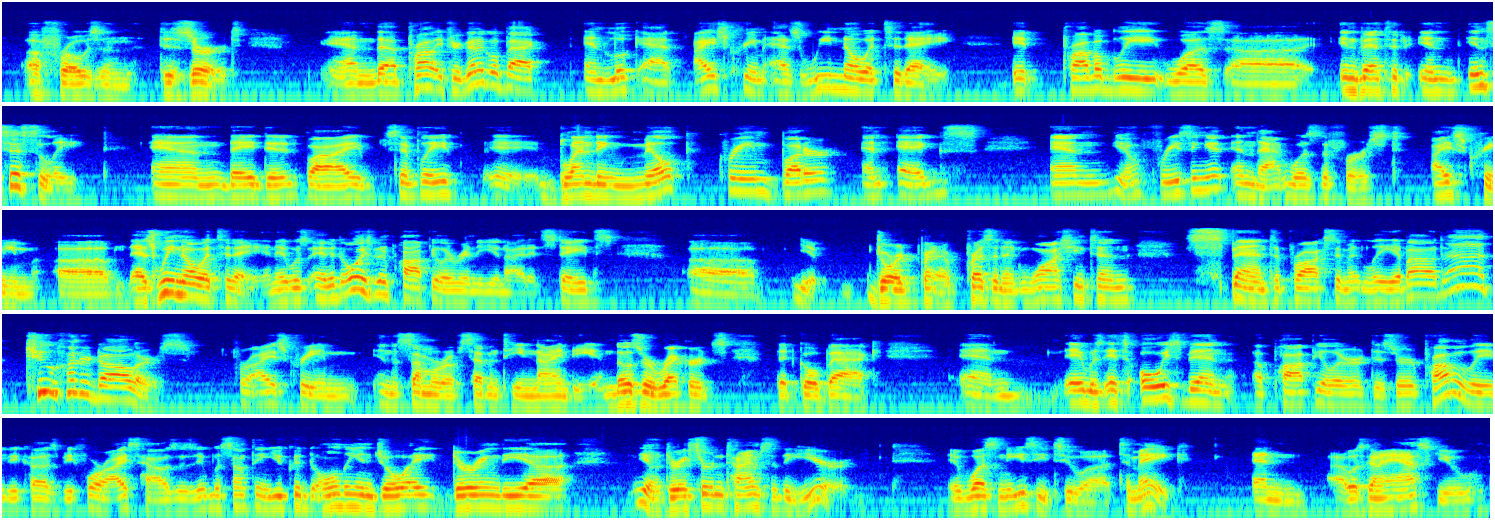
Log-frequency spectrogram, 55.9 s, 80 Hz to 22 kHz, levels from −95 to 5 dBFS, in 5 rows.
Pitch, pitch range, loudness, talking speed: 130 Hz, 115-150 Hz, -23 LUFS, 160 wpm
